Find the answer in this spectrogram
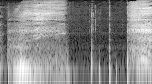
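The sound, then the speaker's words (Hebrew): A man imitates his own loud snoring in bed at night: a long, rattling snore, a few short snorts and clicks, then a second raspy snore starting up, all fairly loud with no talking. “היא אומרת לי, כן, אתה נוחר ממש חזק, אני כבר רבע שעה מנסה להירדם.”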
